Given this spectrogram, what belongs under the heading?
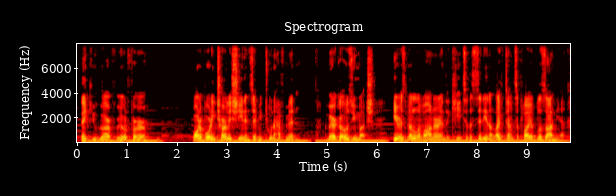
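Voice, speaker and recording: A man's voice: mid-range voice, fast, soft background music, close to an everyday voice. A man playing a grateful male president, with a formal, declarative manner, in a comedic reading.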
